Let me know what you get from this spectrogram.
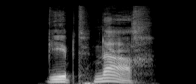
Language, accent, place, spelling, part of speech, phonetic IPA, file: German, Germany, Berlin, gebt nach, verb, [ˌɡeːpt ˈnaːx], De-gebt nach.ogg
- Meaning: inflection of nachgeben: 1. second-person plural present 2. plural imperative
